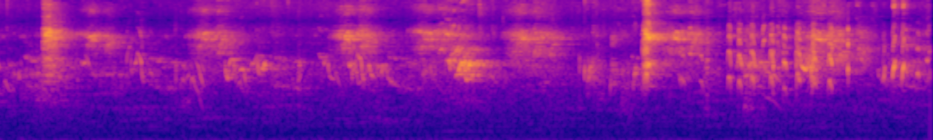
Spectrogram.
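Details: A group of budgerigars in happy song, a dense mix of scratchy warbles, bright chirps and sharp clicks running without pause.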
